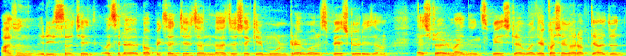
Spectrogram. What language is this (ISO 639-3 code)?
kok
